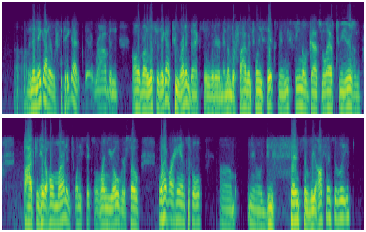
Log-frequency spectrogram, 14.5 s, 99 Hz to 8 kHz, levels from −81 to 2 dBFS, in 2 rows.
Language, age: English, 40-59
